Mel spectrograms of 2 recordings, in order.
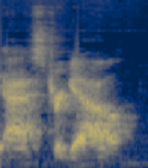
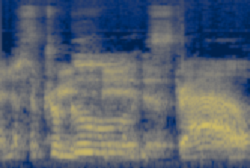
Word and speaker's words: Astragal: pronounce it you know we just say astra gal but i hear people saying i just strap you know it's hard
